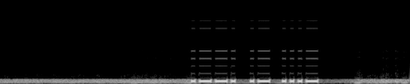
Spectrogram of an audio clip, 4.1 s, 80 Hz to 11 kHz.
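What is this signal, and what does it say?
Morse code, heard as a keyed tone, about 30 wpm, 490 Hz. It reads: PAV
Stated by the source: DX station 3D2GC on 20 metres CW, recorded by N6ML.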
